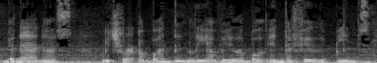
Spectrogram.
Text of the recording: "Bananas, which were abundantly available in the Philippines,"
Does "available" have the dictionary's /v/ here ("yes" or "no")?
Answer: yes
